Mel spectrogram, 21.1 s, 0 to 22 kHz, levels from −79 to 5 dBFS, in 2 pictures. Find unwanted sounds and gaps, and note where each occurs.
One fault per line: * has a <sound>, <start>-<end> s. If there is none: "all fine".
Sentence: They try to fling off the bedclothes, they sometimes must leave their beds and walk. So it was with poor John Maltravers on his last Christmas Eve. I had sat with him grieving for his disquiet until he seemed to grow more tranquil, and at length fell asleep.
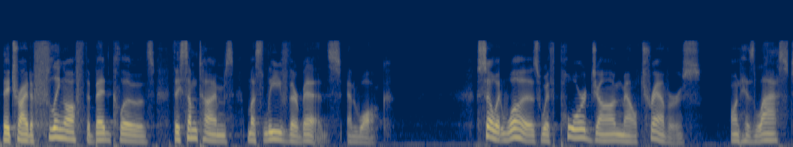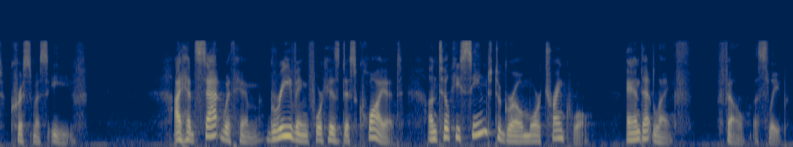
all fine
